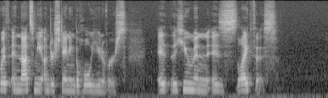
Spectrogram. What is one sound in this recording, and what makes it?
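A young woman speaks calmly and closely into a microphone.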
